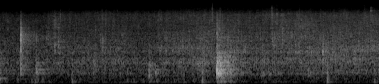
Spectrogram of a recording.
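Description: Egg curry gravy sizzles in a pan while it is gently stirred, a soft continuous frying hiss broken by a few light scrapes and taps of the spoon.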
